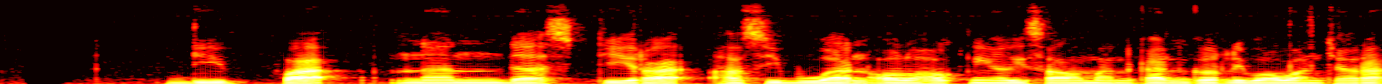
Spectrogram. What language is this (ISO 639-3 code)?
sun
